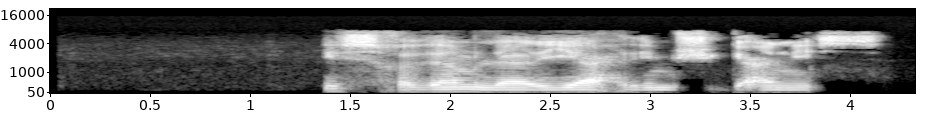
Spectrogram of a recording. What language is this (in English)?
Kabyle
